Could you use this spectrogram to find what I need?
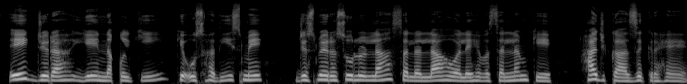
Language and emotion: Urdu, neutral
